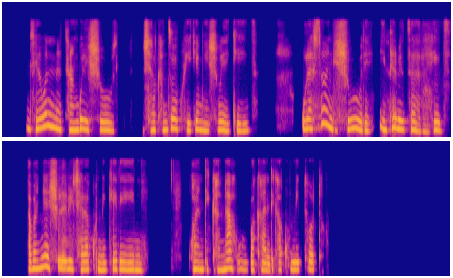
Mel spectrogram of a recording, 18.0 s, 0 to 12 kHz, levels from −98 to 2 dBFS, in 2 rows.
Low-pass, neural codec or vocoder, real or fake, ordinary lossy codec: 7.2 kHz; codec, 16 kHz, 4 kbps, X-Codec, HuBERT features, trained on balanced general audio; fake; Opus, 64 kbps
